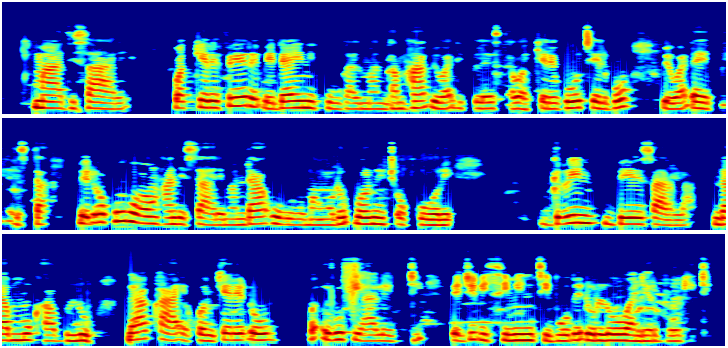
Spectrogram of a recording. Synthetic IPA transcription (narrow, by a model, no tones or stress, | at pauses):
maːdisaːɾɛ | wakːɛɾɛfɛːɾɛɓɛdajnikuːɡalmanŋɡamhaɓɛwaɗiplɛstawakːɛɾɛɡɔtʰɛlbɔɓɛwaɗajplɛsta | ɓɛɗɔhubɔːnɦandɛsaːɾɛmandahubɔɔmanɔdɔɓoɾnitʰɔɡːɔɾɛ | ɡɾinbɛsaɾla | ndamːukʰabuluŋɡakaɛkɔŋkɛɾɛɗɔ | ɾufihaledːiɓɛd͡ʒiɓisimintibɔɓɛɗɔlɔwandɛɾboɡitɛ̥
